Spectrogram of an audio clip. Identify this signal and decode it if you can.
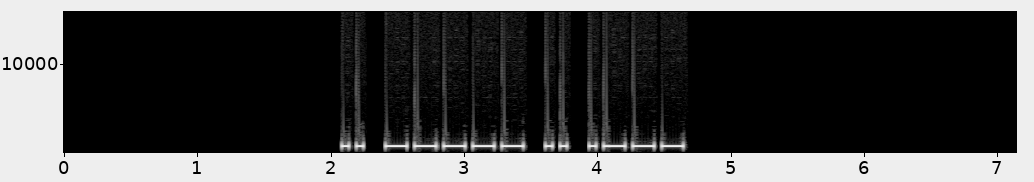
Morse code, heard as a keyed tone, about 22 wpm, 700 Hz. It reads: I0IJ
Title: DXCC-100 Call Signs - 4 Characters - Repeated 2x - 22wpm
